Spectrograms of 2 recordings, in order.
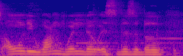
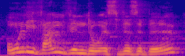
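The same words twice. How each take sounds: First: It is read in a storytelling, fairy-tale narrator voice. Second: It is read with a heavy German accent. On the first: "like a f- fairy tale voice" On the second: "I can do it in very German English"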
